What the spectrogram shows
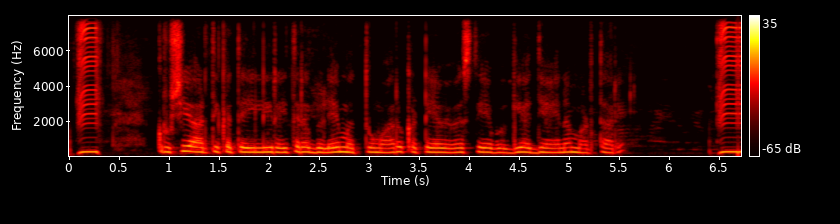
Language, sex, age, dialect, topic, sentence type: Kannada, female, 18-24, Mysore Kannada, banking, statement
